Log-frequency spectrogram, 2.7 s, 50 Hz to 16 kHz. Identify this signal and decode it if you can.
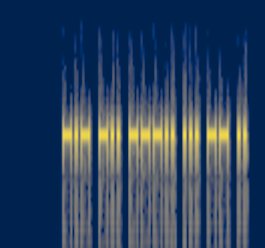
Morse code, heard as a keyed tone, about 40 wpm, 700 Hz. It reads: KD8SMI
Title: USA Call Signs - 3x Character Spacing - 40wpm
